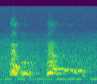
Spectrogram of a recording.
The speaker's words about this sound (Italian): ho sentito un silenzio e tutti i cani che abbaiavano.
